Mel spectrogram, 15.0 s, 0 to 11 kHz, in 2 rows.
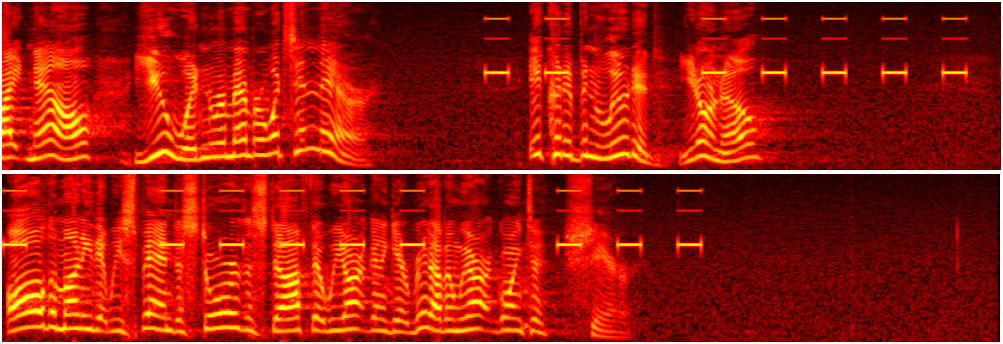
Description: Beep code, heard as a piezo beeper, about 2600 Hz, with speech in English. 2-6-5-3.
